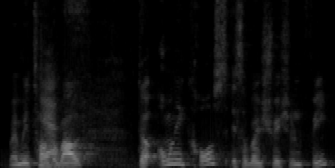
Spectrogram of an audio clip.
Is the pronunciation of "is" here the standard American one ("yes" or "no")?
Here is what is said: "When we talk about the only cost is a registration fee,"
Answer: no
